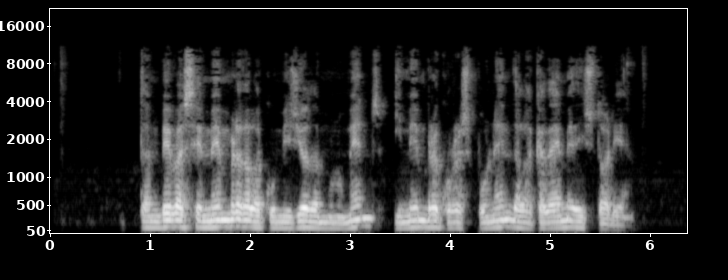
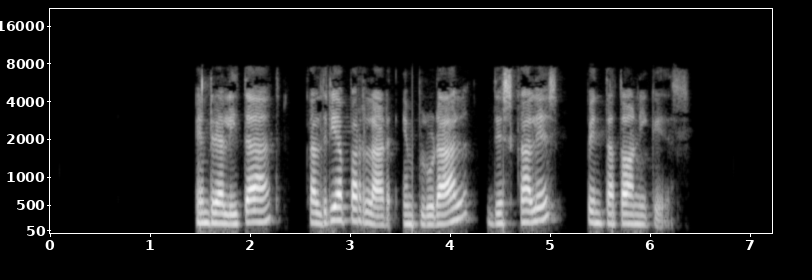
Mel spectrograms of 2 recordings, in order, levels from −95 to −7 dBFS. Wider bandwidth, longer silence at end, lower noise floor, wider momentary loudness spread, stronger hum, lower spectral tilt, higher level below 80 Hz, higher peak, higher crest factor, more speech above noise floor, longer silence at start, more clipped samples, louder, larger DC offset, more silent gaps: first, 10.5 kHz vs 8 kHz; second, 0.55 s vs 0.85 s; second, -79 dBFS vs under -90 dBFS; second, 9 LU vs 12 LU; neither; first, -6 dB/octave vs -4.5 dB/octave; about the same, -56 dBFS vs -58 dBFS; about the same, -4 dBFS vs -2 dBFS; about the same, 16 dB vs 18 dB; second, 59 dB vs over 72 dB; second, 0.9 s vs 1.45 s; neither; about the same, -20 LUFS vs -18 LUFS; neither; second, none vs 2.41-2.56 s, 4.29-4.36 s, 5.18-5.36 s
